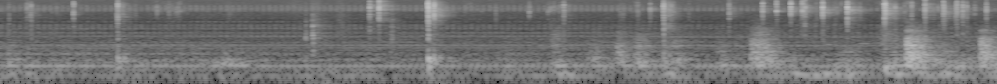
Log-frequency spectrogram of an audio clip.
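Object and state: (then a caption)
Plastic computer keyboard. Fingertips of both hands type on the plastic keycaps of a compact Logitech MX Keys Mini keyboard, giving quiet, soft clicks and taps over a low background hum. Some keystrokes stand out as sharper, brighter clicks, while others come in short clustered bursts.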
